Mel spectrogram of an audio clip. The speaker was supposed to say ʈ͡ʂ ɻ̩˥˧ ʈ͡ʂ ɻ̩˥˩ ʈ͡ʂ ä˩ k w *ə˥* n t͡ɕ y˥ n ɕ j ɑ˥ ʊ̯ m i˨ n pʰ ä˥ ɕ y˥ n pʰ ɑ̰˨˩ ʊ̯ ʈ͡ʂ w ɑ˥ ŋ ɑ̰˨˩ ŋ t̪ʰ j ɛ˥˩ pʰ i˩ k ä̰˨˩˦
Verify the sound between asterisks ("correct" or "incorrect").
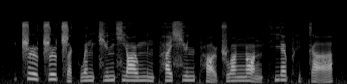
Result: incorrect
